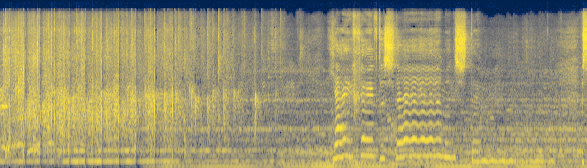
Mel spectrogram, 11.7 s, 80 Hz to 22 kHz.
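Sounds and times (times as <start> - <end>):
studio audience applause on a radio arts programme: 0.0 - 6.2
sustained musical tones: 1.1 - 11.7
speech: 7.6 - 10.2.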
